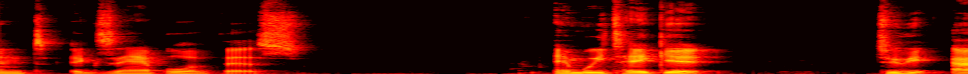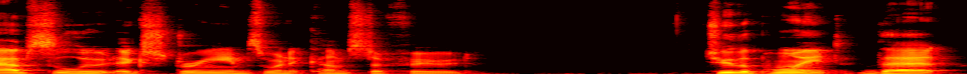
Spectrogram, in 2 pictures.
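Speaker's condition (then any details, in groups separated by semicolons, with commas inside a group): No condition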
